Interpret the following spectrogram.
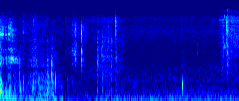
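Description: Faint handling noise from a handheld scan tool being held and moved: a short rustle at the start, then quiet with a few light clicks.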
